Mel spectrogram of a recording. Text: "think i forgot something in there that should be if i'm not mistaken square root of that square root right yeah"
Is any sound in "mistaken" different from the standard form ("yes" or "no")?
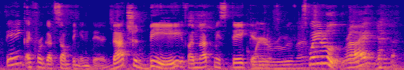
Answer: yes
